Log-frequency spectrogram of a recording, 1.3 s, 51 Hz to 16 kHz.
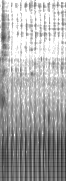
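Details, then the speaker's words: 150cc GY6 scooter idling after a wheelie attempt: low single-cylinder putt about ten beats a second, the idle briefly dropping; cause not clear. "hear how the idle dropped down for a little bit? She's not having it."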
